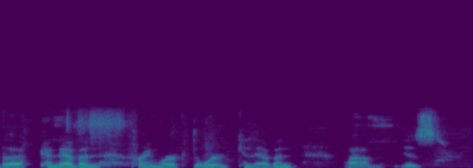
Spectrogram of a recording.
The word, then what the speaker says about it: Cynefin: Welsh flag and the cabin framework the word kevin is pronounced as I have you straighten it there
